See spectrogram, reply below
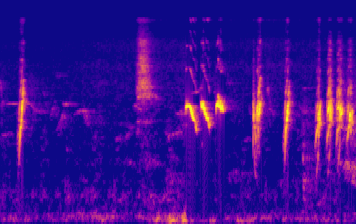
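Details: An Oriental magpie-robin singing for songbird training: sparse sharp chips and a raspy burst, then a quick trio of whistled notes and a rapid series of loud clipped chirps.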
